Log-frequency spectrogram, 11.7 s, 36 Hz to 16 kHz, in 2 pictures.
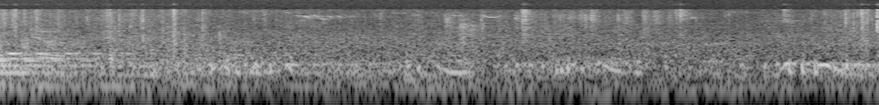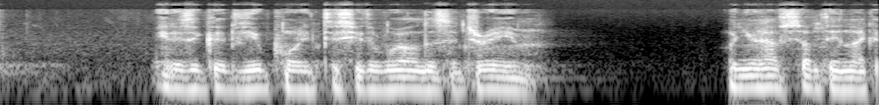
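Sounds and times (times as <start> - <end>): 
pigeons cooing: 0.0 - 6.9
speech: 6.9 - 9.6, 11.0 - 11.7.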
